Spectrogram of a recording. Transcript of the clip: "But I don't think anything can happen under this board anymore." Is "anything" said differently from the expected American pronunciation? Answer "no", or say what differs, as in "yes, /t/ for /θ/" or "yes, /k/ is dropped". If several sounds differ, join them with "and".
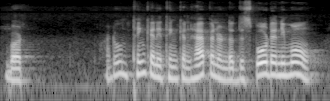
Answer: yes, /t/ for /θ/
